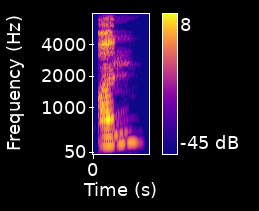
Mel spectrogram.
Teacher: we begin with un, which has a short, quick, and stressed vowel sound here,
